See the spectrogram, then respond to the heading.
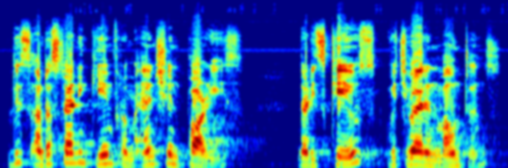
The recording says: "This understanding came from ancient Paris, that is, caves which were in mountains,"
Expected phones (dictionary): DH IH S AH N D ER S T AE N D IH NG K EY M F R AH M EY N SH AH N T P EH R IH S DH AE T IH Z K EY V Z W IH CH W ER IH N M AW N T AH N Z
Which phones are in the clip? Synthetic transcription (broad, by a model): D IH S AH N D ER S T AE N D IH NG K EY M F R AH M EY N SH AH N T P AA R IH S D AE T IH S K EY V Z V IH CH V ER IH N M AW N T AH N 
